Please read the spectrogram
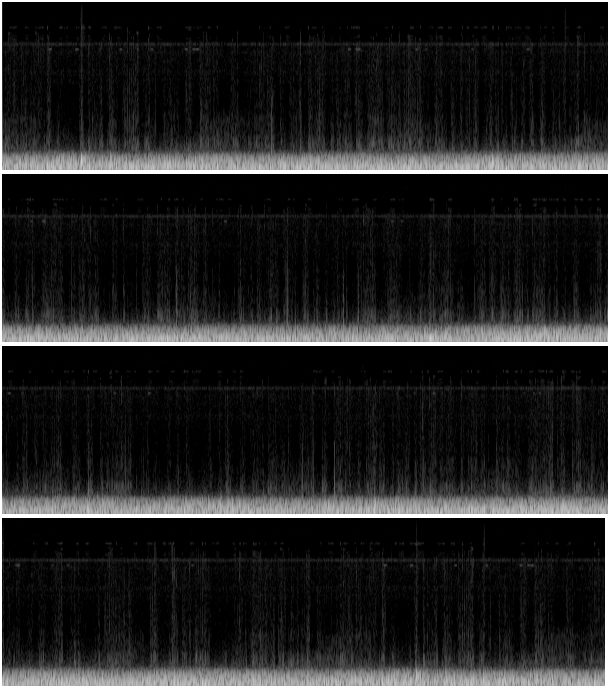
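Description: A steady, dense low rumble with no tune or voice, its sound all in the bass and even in loudness throughout.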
